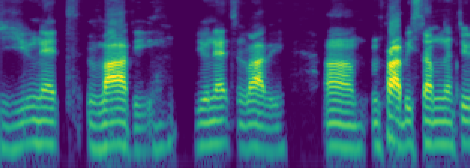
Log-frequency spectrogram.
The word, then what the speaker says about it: Unetlanvhi: Okay, so it's pronounced the unetlanvhi.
